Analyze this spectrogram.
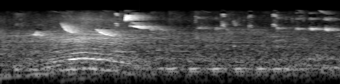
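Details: Green-winged saltator (Saltator similis), song.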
